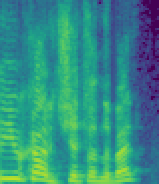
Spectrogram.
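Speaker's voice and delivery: high mock accent for the receptionist; Italian accent. Receptionist refusing the tourist, high mock accent. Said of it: "the Italian".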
